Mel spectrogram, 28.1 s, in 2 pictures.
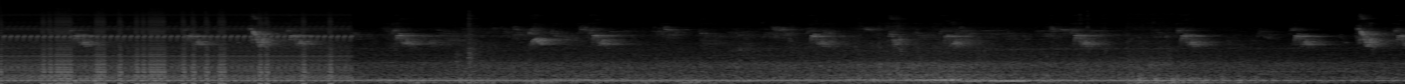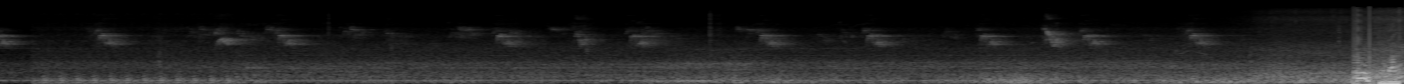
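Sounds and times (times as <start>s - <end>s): bird chirping: 0.0s - 3.5s
steady low hum: 0.0s - 3.6s, 27.5s - 28.0s.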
